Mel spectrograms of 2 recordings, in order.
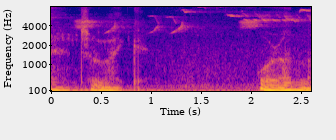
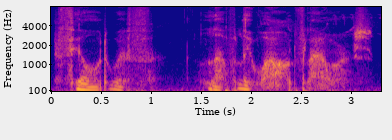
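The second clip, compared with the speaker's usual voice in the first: soft unvoiced storytelling whisper; ASMR bedtime story whisper; whispered narration; 2 semitones higher, 6 dB quieter than usual. A narrator's reading. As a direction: breathe the story out gently.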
